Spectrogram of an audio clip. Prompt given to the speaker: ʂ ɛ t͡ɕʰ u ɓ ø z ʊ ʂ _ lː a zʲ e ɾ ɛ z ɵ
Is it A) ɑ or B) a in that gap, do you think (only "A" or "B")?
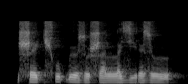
B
